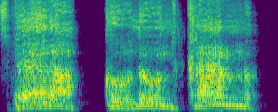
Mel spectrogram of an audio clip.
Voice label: Attack, Male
